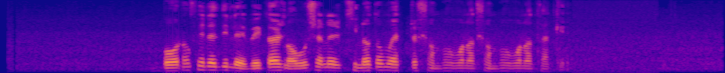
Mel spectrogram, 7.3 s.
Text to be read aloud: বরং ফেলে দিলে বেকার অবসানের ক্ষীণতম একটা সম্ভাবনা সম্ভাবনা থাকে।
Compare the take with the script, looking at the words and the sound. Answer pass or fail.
pass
